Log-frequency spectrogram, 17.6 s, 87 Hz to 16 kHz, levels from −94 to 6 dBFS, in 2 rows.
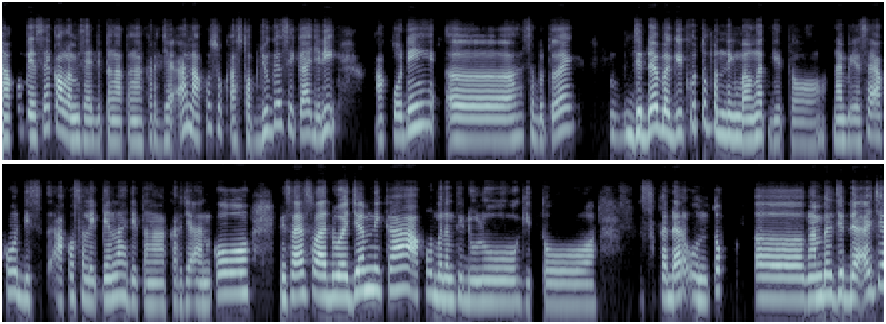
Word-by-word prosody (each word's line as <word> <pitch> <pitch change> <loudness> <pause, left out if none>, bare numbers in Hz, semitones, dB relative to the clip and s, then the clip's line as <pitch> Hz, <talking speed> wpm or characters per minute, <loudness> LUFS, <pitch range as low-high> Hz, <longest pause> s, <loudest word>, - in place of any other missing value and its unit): aku 185 +6 0
biasanya 195 +6 0
kalau 225 -6 +5
misalnya 170 -2 -4
di - - -33
tengah-tengah 160 0 -3
kerjaan, 175 - -4
aku 270 - -7
suka 240 -8 -6
stop 180 -2 -7
juga 235 +6 -2
sih 245 - -7
Kak. 205 +1 +1
Jadi 230 +7 -1 0.4
aku 175 +2 -4
nih, 275 +4 +1
eee, 170 -1 +2 0.2
sebetulnya 200 +7 -3 0.6
jeda 230 +3 +6
bagiku 215 +5 +1
itu 295 - -5
penting 200 -5 0
banget 175 +3 +1
gitu. 165 -1 -11 0.4
Nah, 170 - 0
biasanya 165 +2 -2
aku 235 0 -1
dis 185 -1 -8
aku 175 +3 -3
selipin 185 0 -2
lah 210 - 0
di 170 - -4
tengah 160 0 -3
kerjaanku, 170 +8 +1 0.3
misalnya 205 +2 +5
setelah 210 -2 +7
2 200 0 +5
jam 240 +2 +6
nih 250 -2 +1
Kak, 255 +1 +7
aku 230 - -9
berhenti 190 -1 -1
dulu 175 0 -2
gitu. 155 -1 -5 0.5
Sekedar 195 +4 0
untuk, 205 +6 -3 0.3
eee, 190 -1 +3
ngambil 200 +2 +4
jeda 200 -2 +4
aja 235 +6 0
190 Hz, 170 wpm, -23 LUFS, 170-225 Hz, 0.6 s, setelah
